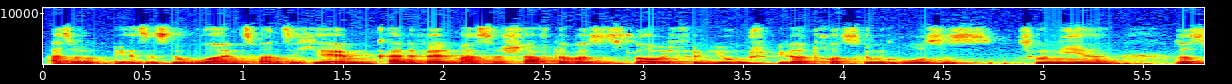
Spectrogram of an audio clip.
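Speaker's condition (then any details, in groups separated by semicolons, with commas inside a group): No condition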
